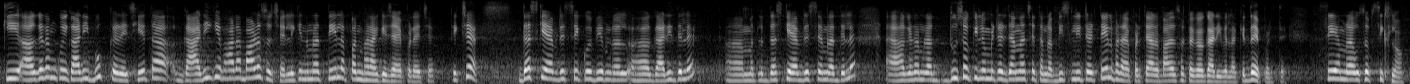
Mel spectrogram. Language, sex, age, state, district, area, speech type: Maithili, female, 30-45, Bihar, Purnia, rural, spontaneous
